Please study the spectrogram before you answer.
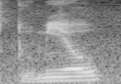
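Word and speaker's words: kumiho: it's just it's k-u-m-i-h-o but that K is pronounced as a g so it's gumio they're the same as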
